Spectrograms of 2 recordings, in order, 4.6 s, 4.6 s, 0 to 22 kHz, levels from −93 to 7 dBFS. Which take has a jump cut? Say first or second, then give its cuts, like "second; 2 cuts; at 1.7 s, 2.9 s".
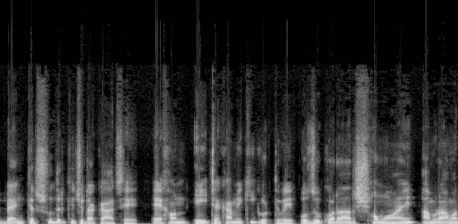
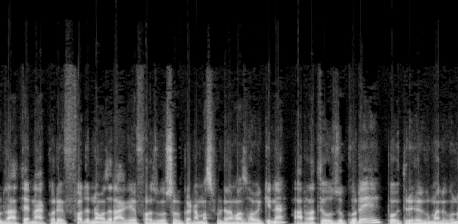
first; 1 cut; at 3.0 s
